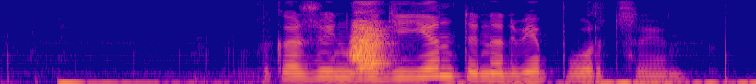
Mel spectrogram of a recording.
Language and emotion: Russian, neutral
